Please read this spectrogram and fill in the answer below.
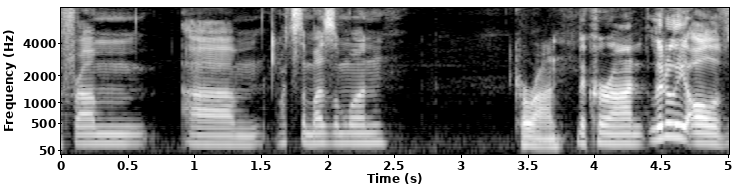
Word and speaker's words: Quran: that Quran yeah okay kourin is that how you say Corran Quran is its Quran you're saying it right but that's how it's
